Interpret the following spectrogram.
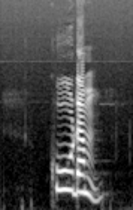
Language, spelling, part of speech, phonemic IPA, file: Tamil, கூடம், noun, /kuːɖɐm/, Ta-கூடம்.ogg
- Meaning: 1. hall, a large room; building 2. elephant-stall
